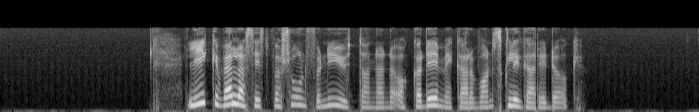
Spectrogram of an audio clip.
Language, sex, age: Norwegian, female, 30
